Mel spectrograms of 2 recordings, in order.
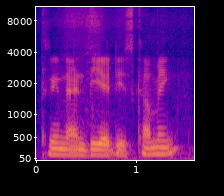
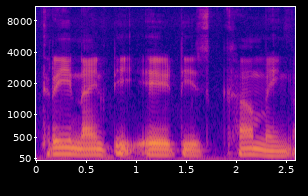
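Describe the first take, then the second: First: Said in the usual way. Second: Slow, stretched-out price call; drawn-out repeat. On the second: Real, not acted. Trader telling viewers three ninety-eight is coming, slow and drawn out.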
